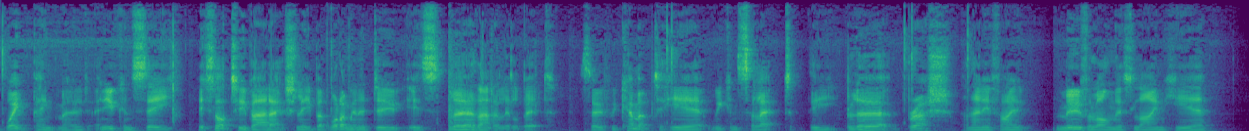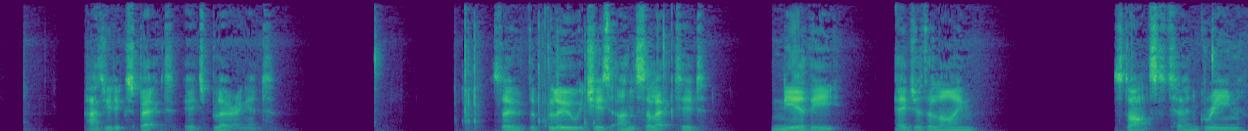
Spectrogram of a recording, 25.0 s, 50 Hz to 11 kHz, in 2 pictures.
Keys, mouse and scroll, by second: 1.7 middle click, 4.0-4.6 scroll up 1, 4.6 KP_7, 6.5 click, 8.9 click, 9.6 scroll up 1, 9.6 click, 17.1 shift+middle click, 18.9 click.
